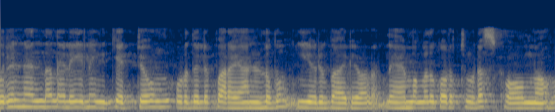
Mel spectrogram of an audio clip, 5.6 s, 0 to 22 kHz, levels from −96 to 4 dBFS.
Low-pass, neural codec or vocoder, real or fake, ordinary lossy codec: none; codec, 16 kHz, 2 kbps, FunCodec, trained on LibriTTS, 25 frames a second; fake; none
